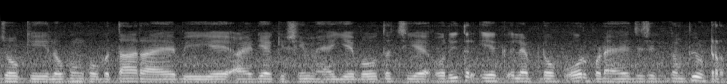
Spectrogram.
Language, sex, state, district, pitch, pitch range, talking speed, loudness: Hindi, male, Rajasthan, Bikaner, 130 Hz, 125-135 Hz, 225 wpm, -16 LUFS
